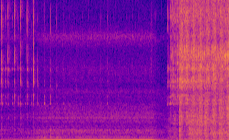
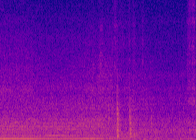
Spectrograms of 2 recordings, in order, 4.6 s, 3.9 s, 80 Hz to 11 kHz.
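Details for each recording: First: F1202512 SM 12 V 0.2 A cooling fan with the microphone touched to it. It makes a deep, steady buzzing hum, running but vibrating badly on a worn, loose bushing; the fix is disassembling it and oiling the bushings. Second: Small 12 V DC 0.2 A computer fan (model F1202512 SM) after disassembly and oiling its bushing to cure noise and shaking: spins freely and now hums quietly and evenly with a steady low tone, no rattle or grinding.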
